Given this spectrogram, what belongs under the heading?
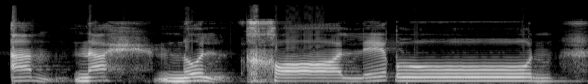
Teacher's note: अम मीम को साकिन करना है, अम यानी झटका के साथ नहीं पढ़ेंगे, ना ही इसके ऊपर कलकला करना है, बल्कि मीम को साकिन करेंगे, अम नहनुल खालिकून।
